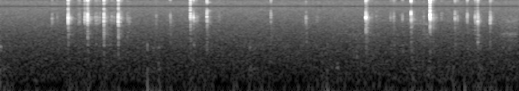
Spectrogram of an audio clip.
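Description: Typing on a computer keyboard: scattered, irregular key clicks as a name is typed and corrected, over a steady low hum.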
